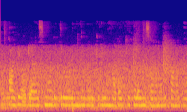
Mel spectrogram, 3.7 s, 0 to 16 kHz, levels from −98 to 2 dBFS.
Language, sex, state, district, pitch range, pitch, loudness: Kannada, female, Karnataka, Bijapur, 230-235 Hz, 235 Hz, -14 LUFS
